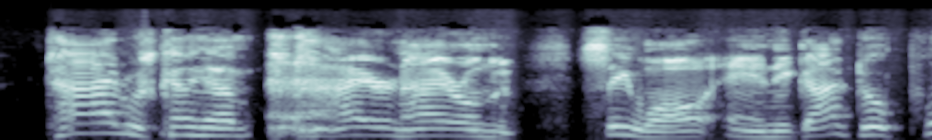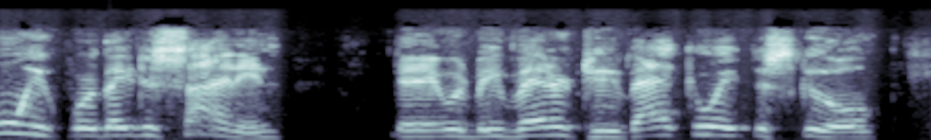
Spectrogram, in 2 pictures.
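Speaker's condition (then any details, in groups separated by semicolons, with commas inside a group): Cerebral palsy; can still talk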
